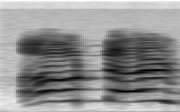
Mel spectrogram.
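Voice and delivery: high, loud mock panic before getting shot; mock dread. Playing Bond who knows he's about to be hit, mock panicked yelp. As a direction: squeal like you know the shot is coming. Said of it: "would just go".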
